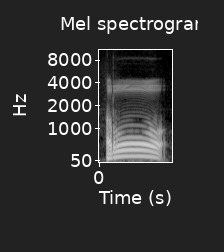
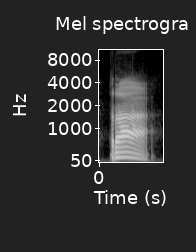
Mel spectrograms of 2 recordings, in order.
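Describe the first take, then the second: First: Thick, with the tongue root raised, lips unrounded. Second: Thin, with a plain a vowel and no rounding. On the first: "angkat pangkal lidahnya" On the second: "kalau kita tidak mengangkat pangkal lidah, bunyi vokalnya harus A"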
